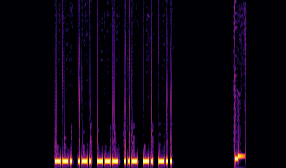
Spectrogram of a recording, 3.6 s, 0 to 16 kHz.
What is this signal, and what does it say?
Morse code, heard as a keyed tone, about 52 wpm, 700 Hz. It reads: GROUND
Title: Sets of 3 Words - New Word Drill - 50wpm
